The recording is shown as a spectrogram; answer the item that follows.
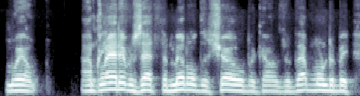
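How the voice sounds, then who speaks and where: A man's voice: on the high side, fairly even intonation, fast, a little mellow, no echo, studio quality. An older man in his seventies chatting casually as a podcast co-host, giving opinions in a blunt, rambling, folksy way. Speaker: podcast co-host and wrestling storyteller. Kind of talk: casual chat, opinionated commentary. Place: small home office, video call.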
